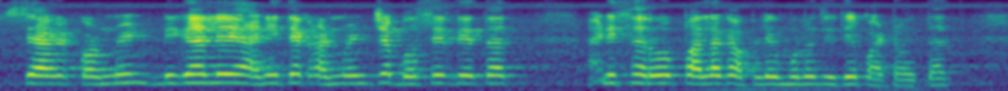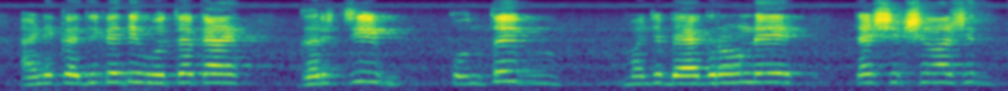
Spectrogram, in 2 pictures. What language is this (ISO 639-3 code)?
mar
